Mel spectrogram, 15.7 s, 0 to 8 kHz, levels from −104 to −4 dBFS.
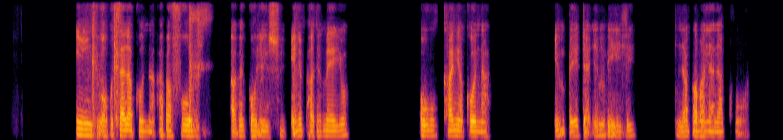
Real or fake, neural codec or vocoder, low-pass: fake; codec, 16 kHz, 1.1 kbps, Voila-Tokenizer; 7.2 kHz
